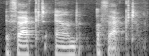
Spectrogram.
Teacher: you want just a short reduced vowel in both of the words effect and effect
